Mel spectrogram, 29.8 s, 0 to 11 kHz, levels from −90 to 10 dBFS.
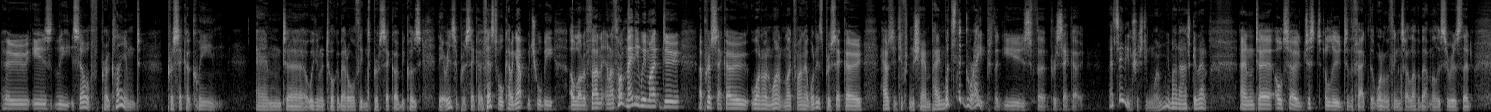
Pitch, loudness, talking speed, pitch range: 105 Hz, -32 LUFS, 185 wpm, 90-125 Hz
